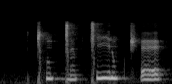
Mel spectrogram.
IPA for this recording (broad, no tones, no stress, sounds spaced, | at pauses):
ǀʰ ũ p ɡ͡ǀ æ̃ p ǀ i ɾ ũ p t͡ʃʼ ɛ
